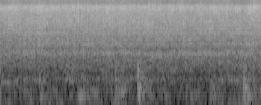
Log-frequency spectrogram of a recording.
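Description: Capsicum and cabbage fry gently over a low flame, giving a steady, even sizzle with soft crackles and an occasional faint clink, with no voices.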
